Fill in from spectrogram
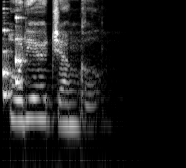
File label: accept toy computer interface; sick audio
